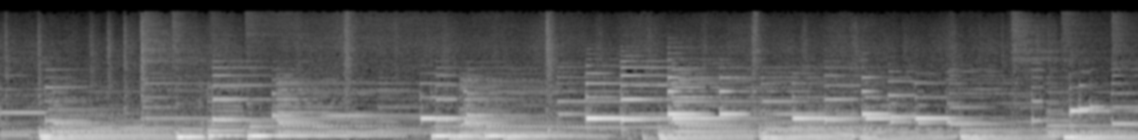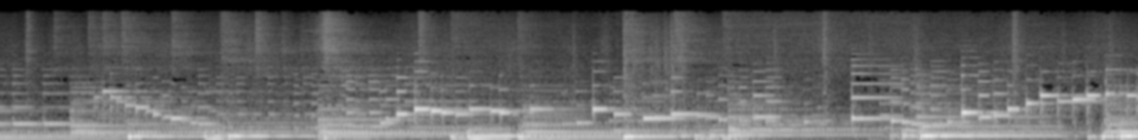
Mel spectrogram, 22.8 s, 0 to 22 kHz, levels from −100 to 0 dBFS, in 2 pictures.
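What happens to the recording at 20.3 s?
A drift correction step runs from 19.51 to 20.48 s. The audio abruptly plays 5.4% fast, raising the pitch by 91 cents, nearly a semitone, then snaps back. Clock-matching software likely changed the playback rate in one jump to rebalance its buffer.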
